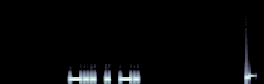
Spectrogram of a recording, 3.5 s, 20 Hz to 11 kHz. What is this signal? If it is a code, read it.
Morse code, heard as a keyed tone, about 25 wpm, 700 Hz. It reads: DEN
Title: Top Three Letter Combinations in Words 25wpm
